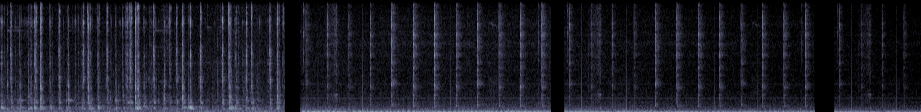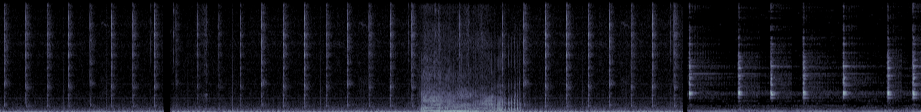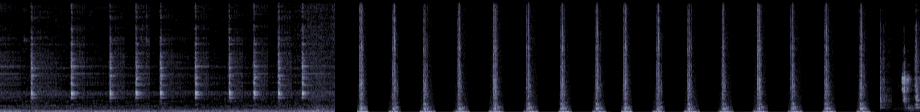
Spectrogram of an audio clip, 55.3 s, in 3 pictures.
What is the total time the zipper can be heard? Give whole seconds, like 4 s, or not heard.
2 s.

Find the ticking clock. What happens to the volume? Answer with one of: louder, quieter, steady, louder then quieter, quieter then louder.
quieter then louder.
